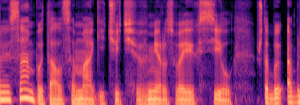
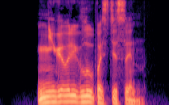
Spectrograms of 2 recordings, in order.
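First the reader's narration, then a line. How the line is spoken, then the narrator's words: Stern fatherly rebuke. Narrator (Russian): строго отдернул меня отец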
